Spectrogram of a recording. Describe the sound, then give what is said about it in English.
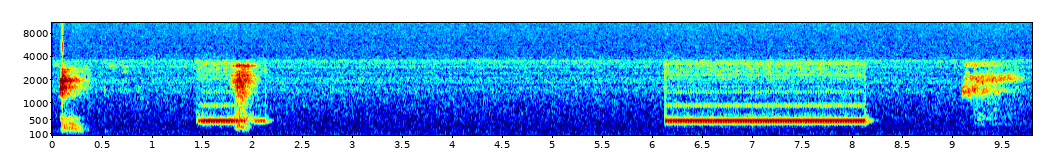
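Telephone dialing tones play over a speakerphone: thin, steady electronic beeps in a few separate bursts, one short and one about two seconds long, with quiet line hiss between them. No one speaks. “Is there any way we can put her on speakerphone so she can...”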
